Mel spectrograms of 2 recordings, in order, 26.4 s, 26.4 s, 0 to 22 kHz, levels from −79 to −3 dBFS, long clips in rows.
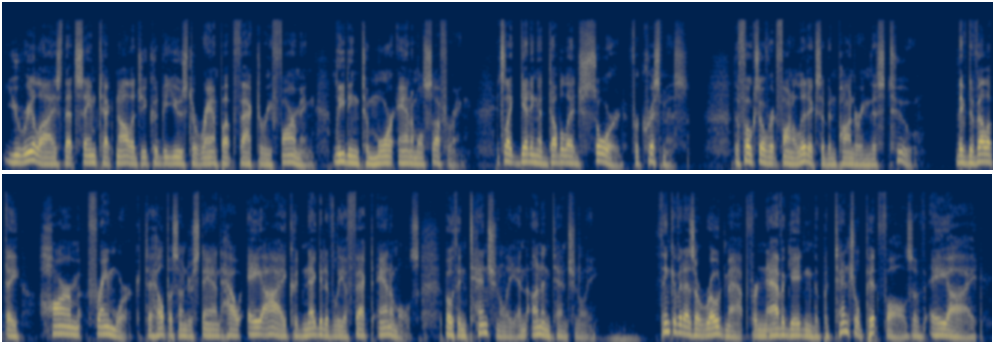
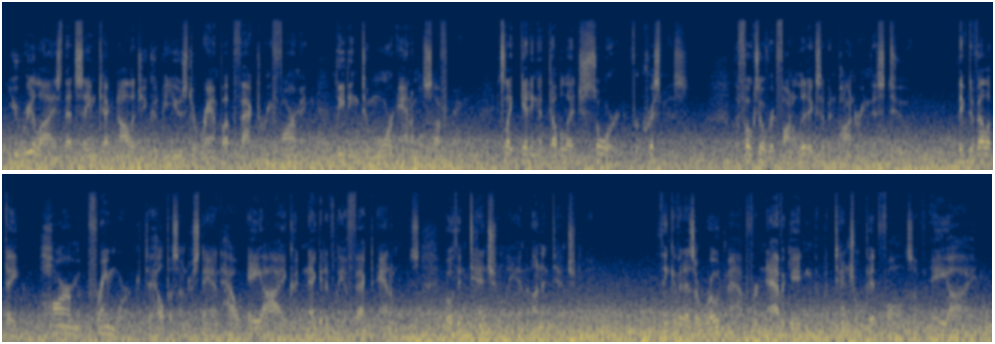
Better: first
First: none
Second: wind noise on the microphone; heavy; 3 dB below the speech

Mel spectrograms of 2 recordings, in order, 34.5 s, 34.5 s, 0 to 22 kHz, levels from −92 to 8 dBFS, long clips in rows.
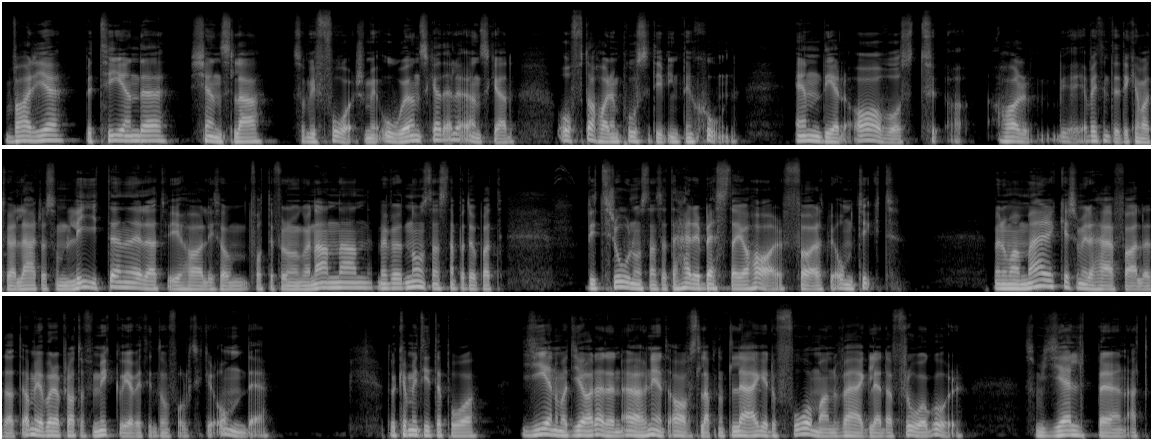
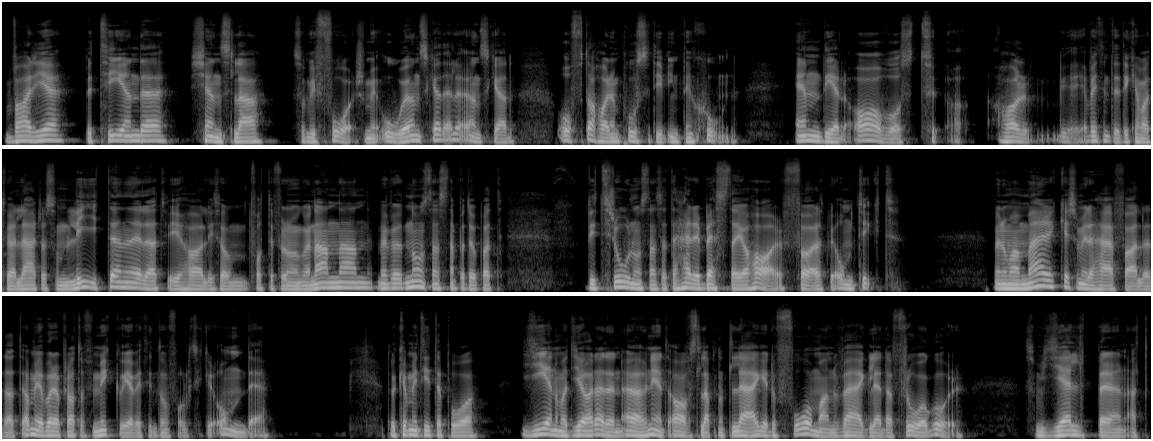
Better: neither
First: none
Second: none

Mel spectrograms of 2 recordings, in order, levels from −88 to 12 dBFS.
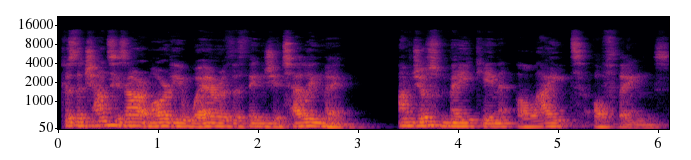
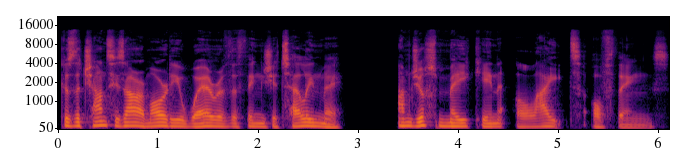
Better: second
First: off-mic speech; far // room echo; slight; dies away in 0.3 s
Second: none

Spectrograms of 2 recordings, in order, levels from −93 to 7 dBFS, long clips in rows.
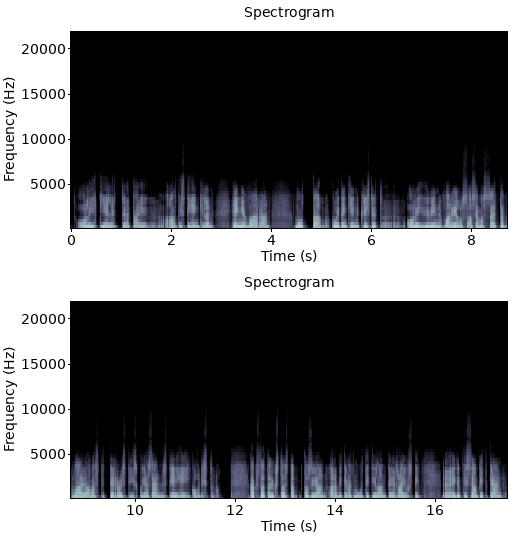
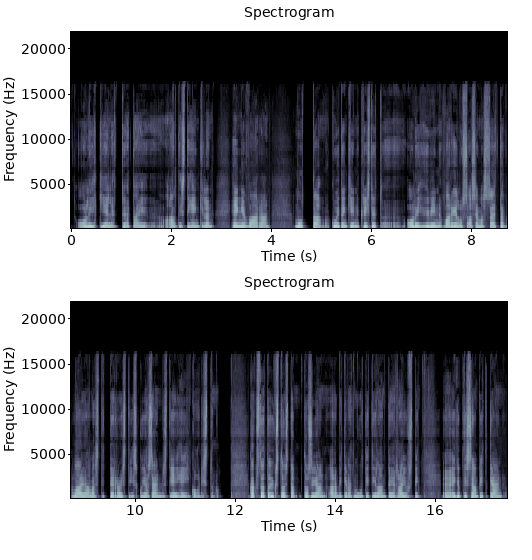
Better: second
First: muffled; very; fading above 3.5 kHz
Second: none

